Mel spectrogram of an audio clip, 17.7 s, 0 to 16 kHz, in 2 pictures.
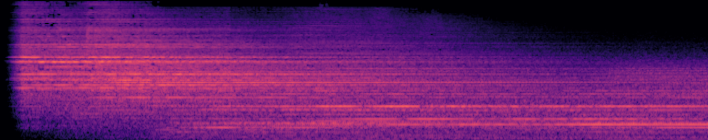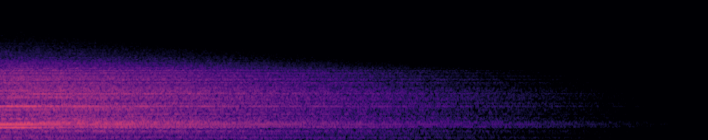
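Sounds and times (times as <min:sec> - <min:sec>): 
horror swells metallic high eerie dark tones: 0:00.2 - 0:12.4.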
